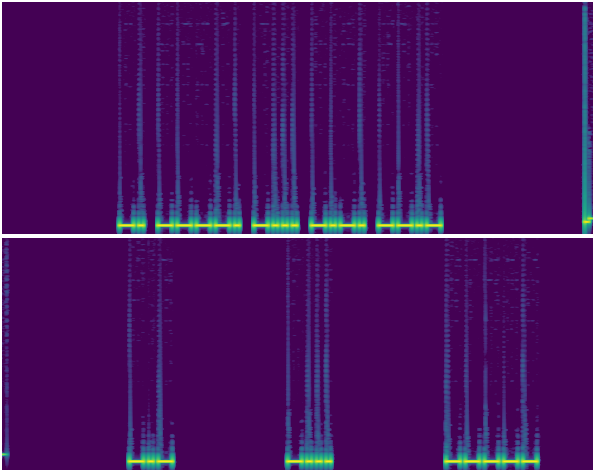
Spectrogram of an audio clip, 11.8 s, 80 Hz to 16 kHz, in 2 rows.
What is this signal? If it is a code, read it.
Morse code, heard as a keyed tone, about 25 wpm, spaced as for 13 wpm, 700 Hz. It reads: N9BCQ KB0
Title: USA Call Signs - 8x Character Spacing - 25wpm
